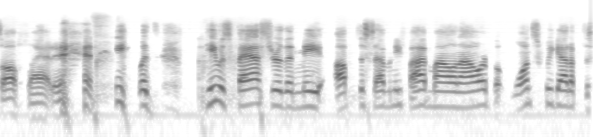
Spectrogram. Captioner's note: laughs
